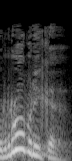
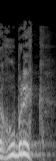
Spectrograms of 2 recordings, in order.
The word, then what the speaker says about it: rubrica: a essa última palavra tome cuidado com a sua pronúncia pois já ouvi muita gente falando rúbrica por aí a palavra é rubrica tem a sílaba i na sílaba bri portanto é uma paroxítona e sem acento gráfico Também nada de p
